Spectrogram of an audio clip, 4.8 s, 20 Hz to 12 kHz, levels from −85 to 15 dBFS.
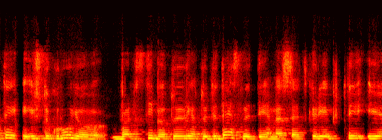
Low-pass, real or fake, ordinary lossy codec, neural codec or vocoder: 10.8 kHz; fake; AAC, 64 kbps; vocoder, 44.1 kHz, 128 mel bands every 512 samples, BigVGAN v2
